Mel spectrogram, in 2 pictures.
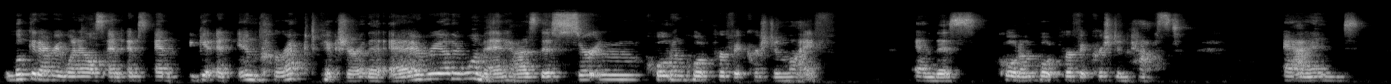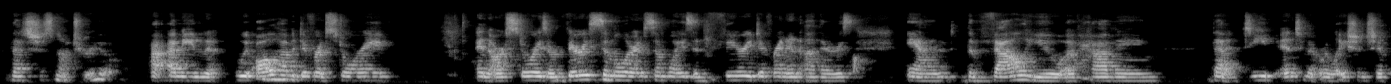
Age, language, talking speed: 20-39, English, 145 wpm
